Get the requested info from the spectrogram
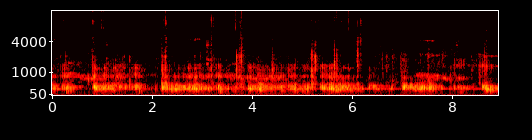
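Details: Domestic cat purring with happiness, a continuous low rumble in long breathing cycles, soft clicks and rustling close by.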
